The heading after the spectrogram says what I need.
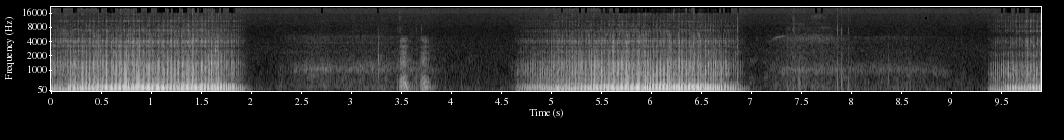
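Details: Adult man snoring in any sleep position (back, side, stomach), day and night: loud, rough, rumbling snores on each breath in, about two cycles with quiet exhales between; heavy snoring.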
